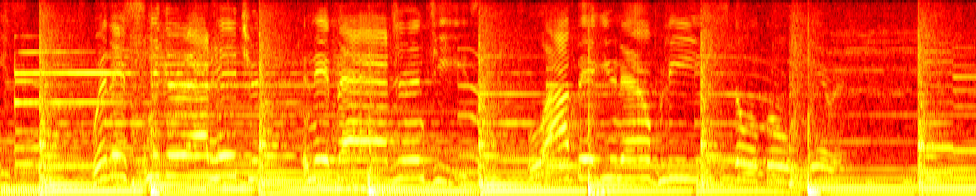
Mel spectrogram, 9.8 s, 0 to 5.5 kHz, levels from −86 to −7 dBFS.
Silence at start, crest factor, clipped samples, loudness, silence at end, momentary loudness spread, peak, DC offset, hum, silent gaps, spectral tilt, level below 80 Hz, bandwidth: 0 s; 16 dB; under 0.1%; -18 LUFS; 0 s; 6 LU; 0 dBFS; 0.4%; none; none; -8 dB/octave; -24 dBFS; 5.4 kHz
